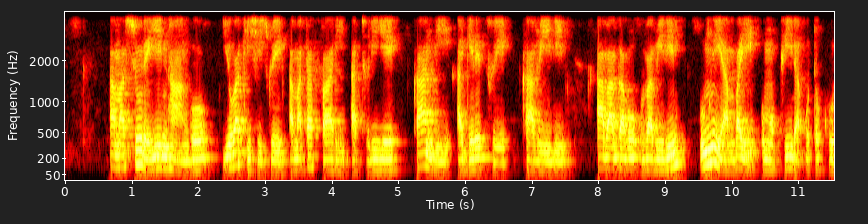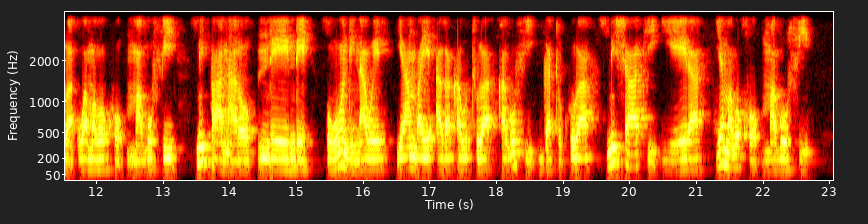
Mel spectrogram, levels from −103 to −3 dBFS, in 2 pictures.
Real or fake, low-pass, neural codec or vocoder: real; 3.6 kHz; none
